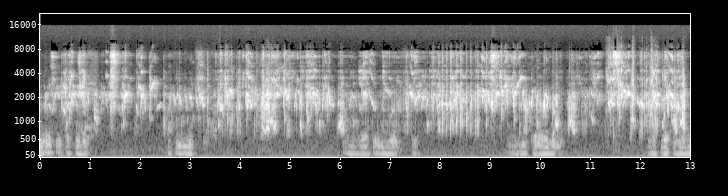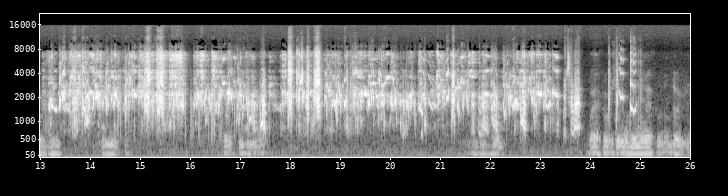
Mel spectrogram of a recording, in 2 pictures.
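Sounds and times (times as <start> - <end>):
budgerigar chattering and warbling: 0.0 - 25.2.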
